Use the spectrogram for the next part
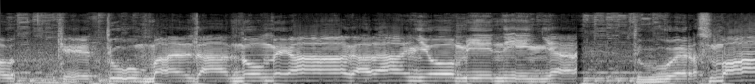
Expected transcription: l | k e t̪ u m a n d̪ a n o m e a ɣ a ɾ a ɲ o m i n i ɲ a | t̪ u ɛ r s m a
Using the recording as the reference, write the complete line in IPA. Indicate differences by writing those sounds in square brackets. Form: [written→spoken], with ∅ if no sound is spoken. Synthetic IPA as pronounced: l | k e t̪ u m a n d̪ a n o m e a ɣ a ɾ a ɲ o m i n i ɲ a | t̪ u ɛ [r→ɾ] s m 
